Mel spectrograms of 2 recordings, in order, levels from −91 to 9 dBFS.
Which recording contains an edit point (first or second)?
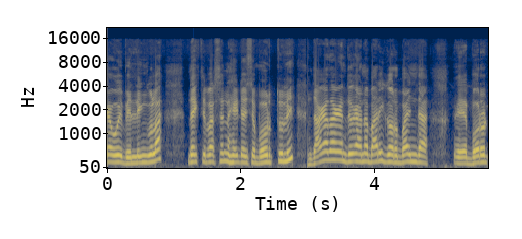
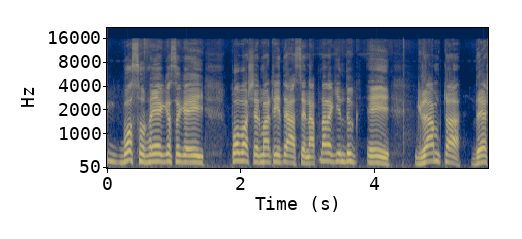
first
